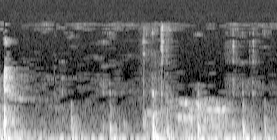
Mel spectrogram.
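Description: Faint, irregular clicks and taps of a stylus pen on a tablet screen during handwriting.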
